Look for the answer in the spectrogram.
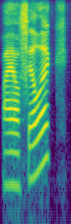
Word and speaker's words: biophilic: What is, and maybe I'm not saying it right, biophilic design? – Yeah.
